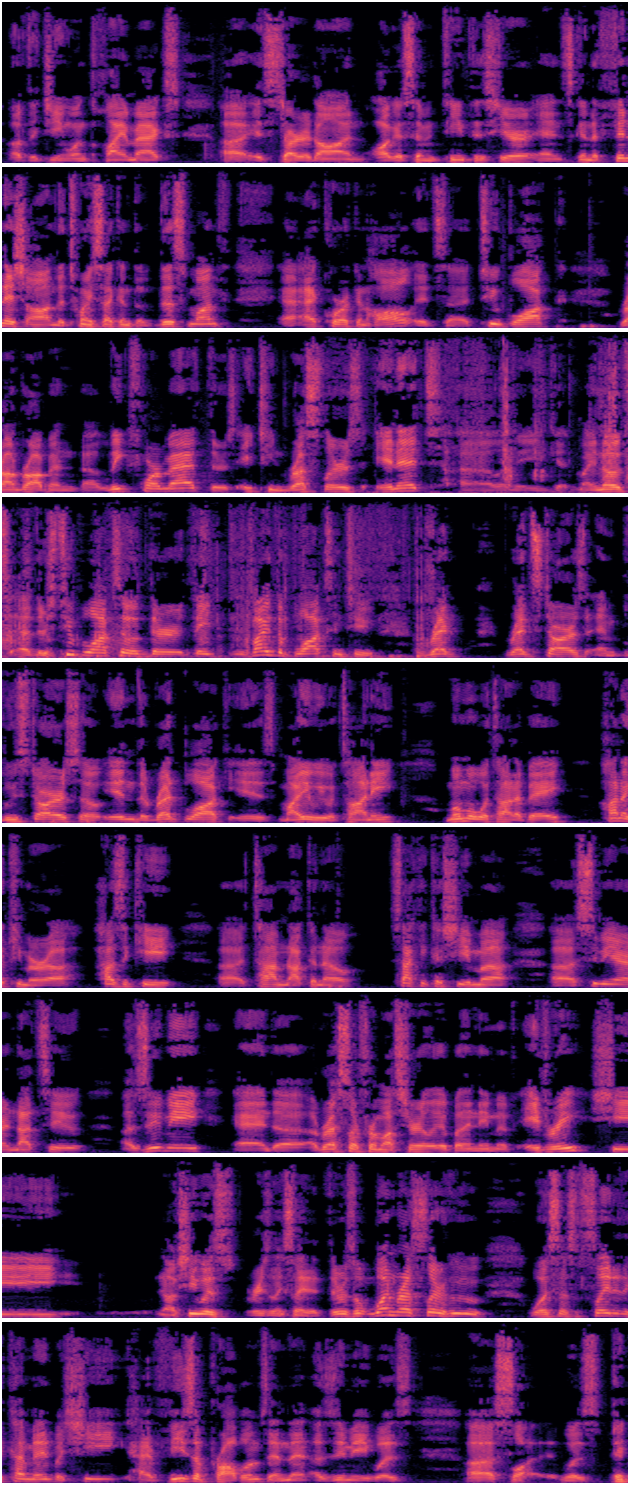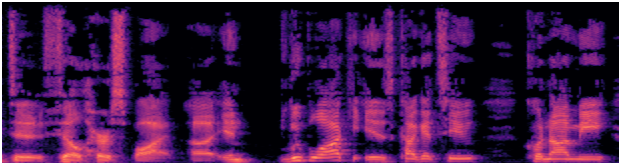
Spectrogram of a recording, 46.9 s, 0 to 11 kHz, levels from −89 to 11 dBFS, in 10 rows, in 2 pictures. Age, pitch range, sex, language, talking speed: 30-49, 130-200 Hz, male, English, 175 wpm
